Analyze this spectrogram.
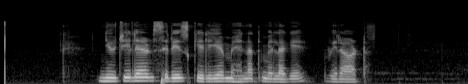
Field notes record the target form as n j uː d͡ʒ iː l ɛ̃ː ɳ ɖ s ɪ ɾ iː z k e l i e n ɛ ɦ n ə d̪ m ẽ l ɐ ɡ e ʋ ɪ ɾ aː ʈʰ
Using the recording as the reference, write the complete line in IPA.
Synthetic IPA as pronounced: n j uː d͡ʒ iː l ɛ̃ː ɳ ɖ s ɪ ɾ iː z k e l i e m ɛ ɦ n ə t̪ m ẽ l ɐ ɡ e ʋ ɪ ɾ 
